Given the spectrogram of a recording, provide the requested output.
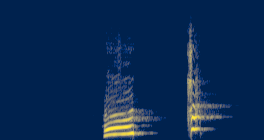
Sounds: Sneeze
